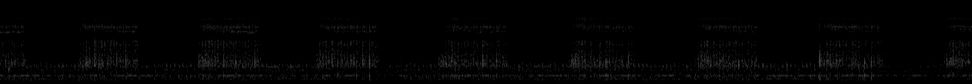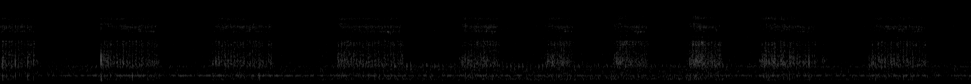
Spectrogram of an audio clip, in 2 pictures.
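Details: A kitten purrs steadily in the evening, its rasping hum pulsing in time with each breath in and out; cat.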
